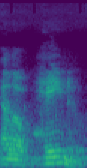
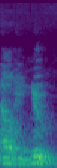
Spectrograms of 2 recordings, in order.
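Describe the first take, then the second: First: The stress is on the second-to-last syllable. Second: The stress is not on the second-to-last syllable. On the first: The speaker calls it right. "that's usually when we find the accent moving to the second to last syllable" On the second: The speaker calls it wrong.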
